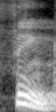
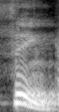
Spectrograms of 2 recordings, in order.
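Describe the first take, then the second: Both takes have the same delivery.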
